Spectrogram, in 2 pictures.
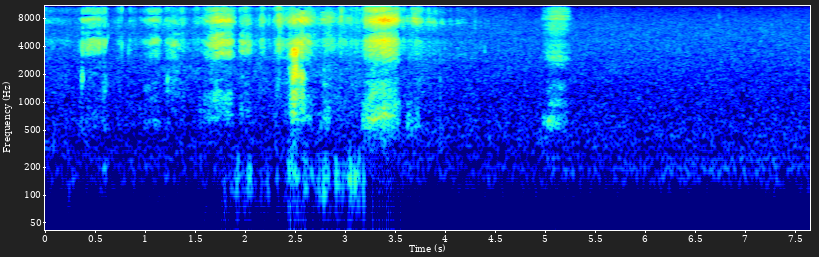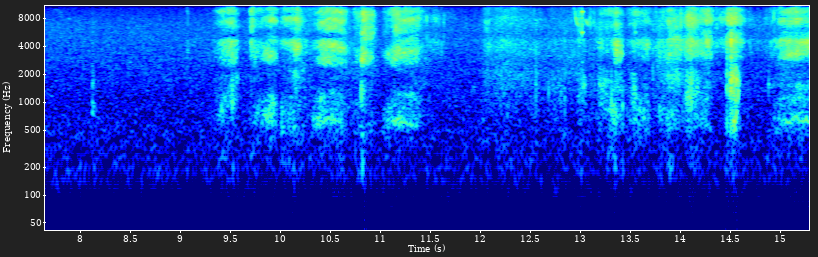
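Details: Female dog reverse sneezing after rhinoscopy, progressing from sneezing to reverse sneezing: bursts of rapid, noisy snorting breaths drawn in through the nose while the owner calls her.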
